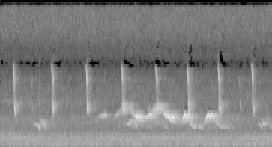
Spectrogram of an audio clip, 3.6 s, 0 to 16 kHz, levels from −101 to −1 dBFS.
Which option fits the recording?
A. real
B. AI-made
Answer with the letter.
A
